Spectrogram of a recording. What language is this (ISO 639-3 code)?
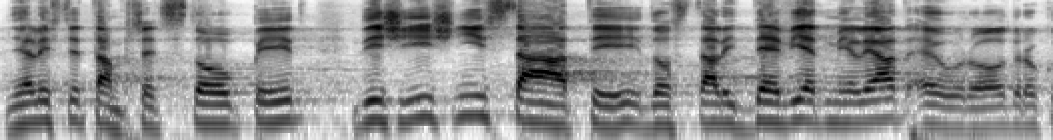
ces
